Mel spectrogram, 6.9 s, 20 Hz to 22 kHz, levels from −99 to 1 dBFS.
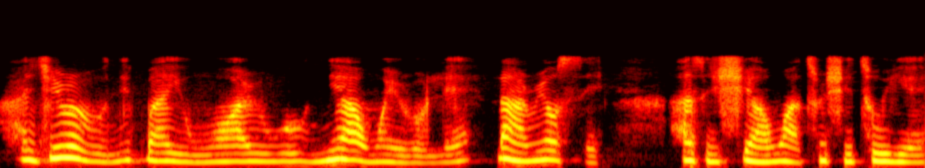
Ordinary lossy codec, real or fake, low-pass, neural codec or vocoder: none; real; 5.4 kHz; none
